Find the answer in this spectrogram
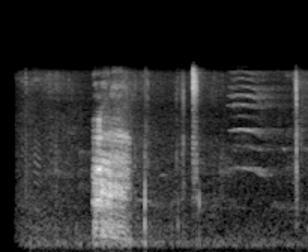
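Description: A loud animal cry about a second in, lasting about half a second with a wavering pitch. Later come a brief high chirp and a thin, slightly falling whistled call.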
